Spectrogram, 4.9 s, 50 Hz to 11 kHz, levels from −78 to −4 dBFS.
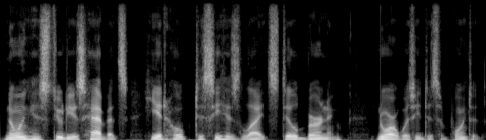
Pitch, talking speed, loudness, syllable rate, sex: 120 Hz, 210 wpm, -19 LUFS, 5.8 syllables/s, male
